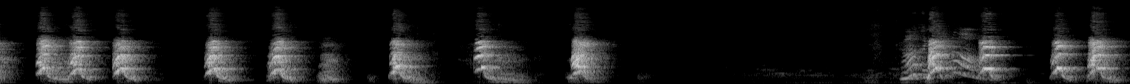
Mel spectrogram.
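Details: Longcoat German Shepherd puppy Duke protesting a multivitamin and arguing with his owner, firing off about ten sharp, evenly spaced barks over six seconds, a short silence, then a burst of higher, drawn-out yowling barks.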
